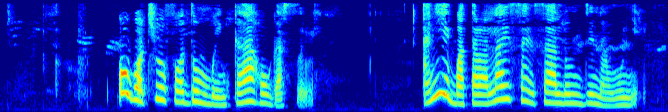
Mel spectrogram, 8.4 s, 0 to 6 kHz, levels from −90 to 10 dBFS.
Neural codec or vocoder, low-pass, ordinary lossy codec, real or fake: none; 5.4 kHz; MP3, 32 kbps; real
